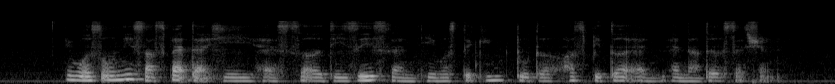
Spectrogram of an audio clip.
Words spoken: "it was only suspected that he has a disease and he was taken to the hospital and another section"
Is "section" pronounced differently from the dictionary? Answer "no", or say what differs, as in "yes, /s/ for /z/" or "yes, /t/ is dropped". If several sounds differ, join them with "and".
yes, /k/ is dropped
